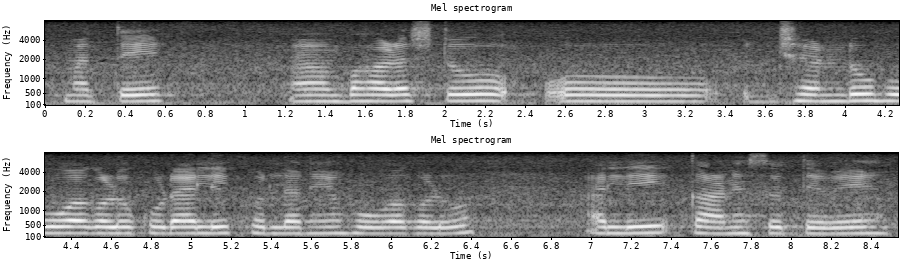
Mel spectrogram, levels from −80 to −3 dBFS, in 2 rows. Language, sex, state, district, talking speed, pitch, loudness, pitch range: Kannada, female, Karnataka, Bidar, 85 wpm, 215 Hz, -14 LUFS, 215-225 Hz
